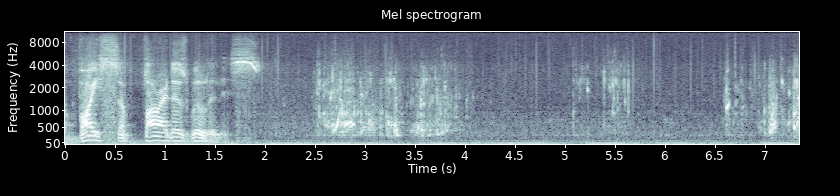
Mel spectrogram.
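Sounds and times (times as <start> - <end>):
speech: 0.2 - 2.0
fisherman quietly paddling a canoe, water swishing and splashing: 2.5 - 4.0, 6.6 - 7.3.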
